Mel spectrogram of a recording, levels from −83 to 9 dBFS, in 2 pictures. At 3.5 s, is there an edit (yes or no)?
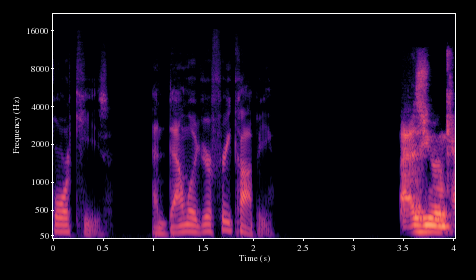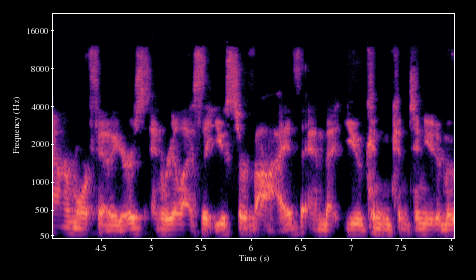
yes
